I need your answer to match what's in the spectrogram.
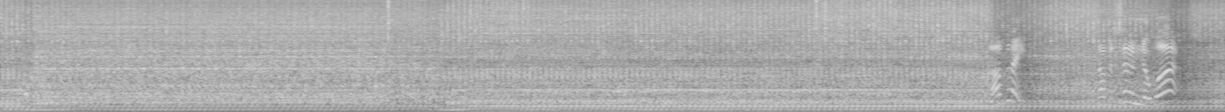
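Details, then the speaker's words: ATCO Balmoral cylinder lawn mower small petrol engine after throttle cable and carburettor work, still with a slight fuel leak: steady drone with even firing, no knocks or misses, running well at idle. "They're idle. If you want a bit more full throttle, that's idle. That's not bad, to be fair."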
